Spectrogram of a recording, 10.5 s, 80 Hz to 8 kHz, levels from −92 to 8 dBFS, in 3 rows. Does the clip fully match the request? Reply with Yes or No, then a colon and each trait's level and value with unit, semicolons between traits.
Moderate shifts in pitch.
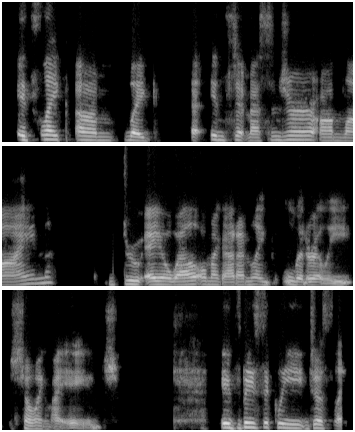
Yes: average, 4.1 semitones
